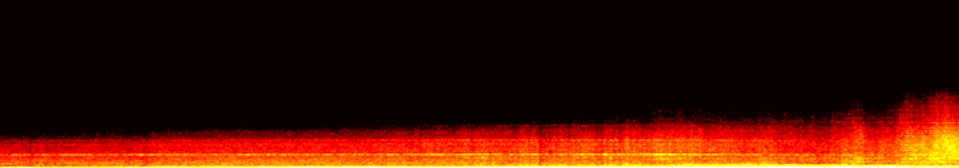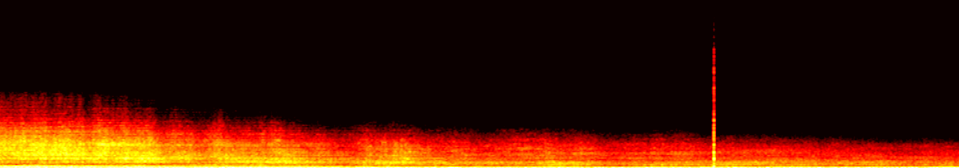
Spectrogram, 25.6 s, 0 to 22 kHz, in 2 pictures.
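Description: Jet aircraft departing Schiphol runway 36L, the Polderbaan, a loud, continuous engine roar with a droning whine that swells as it passes near mid-way, then fades slowly, with no talk.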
